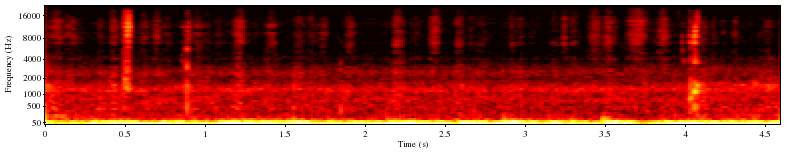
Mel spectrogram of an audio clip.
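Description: Pen or pencil writing by hand on paper, soft scratchy strokes with a few sharper taps and ticks, faint and close, no talk.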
